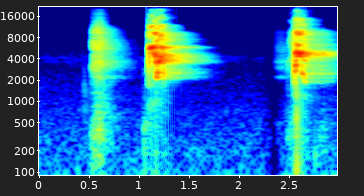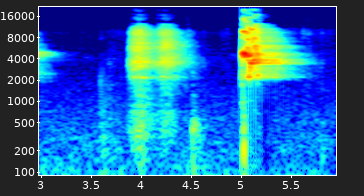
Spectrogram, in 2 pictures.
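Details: Chatty rosy-faced lovebird singing and chirping: short, shrill, harsh chirps in irregular bursts, five or six across six seconds, one doubled, separated by quiet pauses, with no other sounds.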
